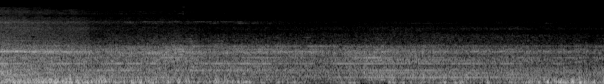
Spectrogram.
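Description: A distant train rumbles along the tracks.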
